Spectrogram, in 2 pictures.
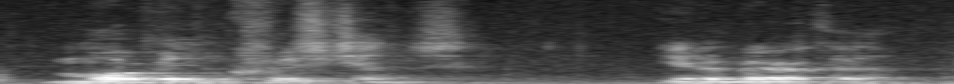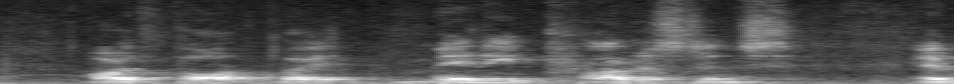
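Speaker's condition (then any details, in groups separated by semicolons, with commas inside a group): ALS; extremely weak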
